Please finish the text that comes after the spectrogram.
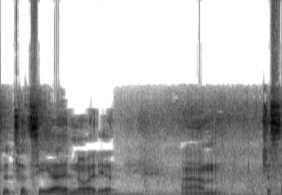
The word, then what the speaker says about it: Natuzzi: Did you know it's pronounced Natuzzi? I had no idea. Just like the rule, I kind of assumed it was Natuzzi, which I was willing to pronounce and not feel weird about.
